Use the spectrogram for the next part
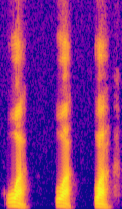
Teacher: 이중모음 와가 소리나는 과정을 마찬가지로 나누어서 잘라서 생각을 해보면 오에서 아로 가면서 난다는 걸 알 수 있습니다. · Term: 반모음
